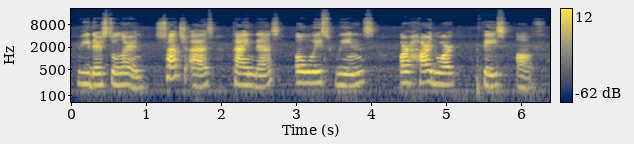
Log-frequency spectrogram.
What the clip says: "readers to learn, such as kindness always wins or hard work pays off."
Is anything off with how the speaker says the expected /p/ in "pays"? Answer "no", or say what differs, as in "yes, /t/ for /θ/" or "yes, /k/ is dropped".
yes, /f/ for /p/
